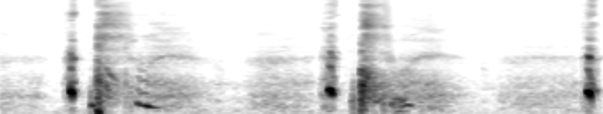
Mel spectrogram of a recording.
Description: Just a little hayfever sneezing fit. Not too intense, but very tickly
